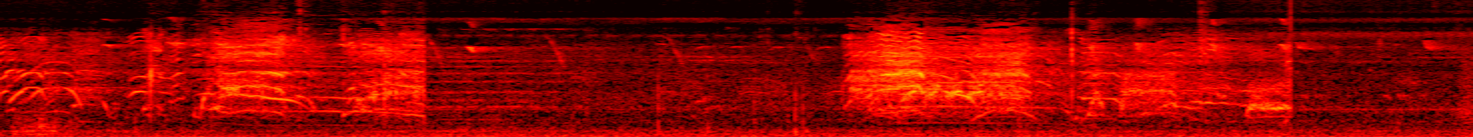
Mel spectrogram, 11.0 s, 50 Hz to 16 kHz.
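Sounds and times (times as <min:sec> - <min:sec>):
children shouting together: 0:00.0 - 0:03.2, 0:06.3 - 0:09.7.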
